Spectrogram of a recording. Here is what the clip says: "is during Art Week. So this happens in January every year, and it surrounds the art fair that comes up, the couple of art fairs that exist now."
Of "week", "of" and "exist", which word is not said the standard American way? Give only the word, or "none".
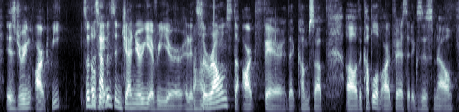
none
